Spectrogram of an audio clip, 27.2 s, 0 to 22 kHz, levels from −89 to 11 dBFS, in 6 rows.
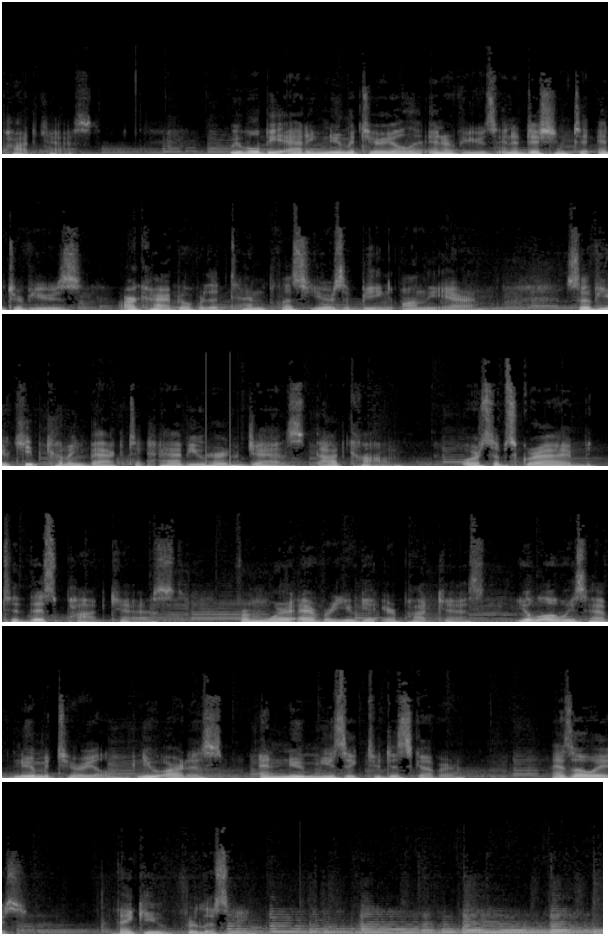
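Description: From 10.11 to 11.15 s, repeated packet loss strikes: five short holes, the longest 60 ms, are patched by extending the preceding sound, covering about 15% of that span. The result is choppy, robotic audio with fragments missing. Inside that stretch, at 10.62 to 10.86 s, chunks play out of order: a 60 ms chunk arrives three chunks late and plays after material that should follow it, giving a jumbled moment with three hard joins. The same fault recurs at 24.96 to 25.14 s, with a 60 ms chunk two places late, again heard as a brief garble.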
